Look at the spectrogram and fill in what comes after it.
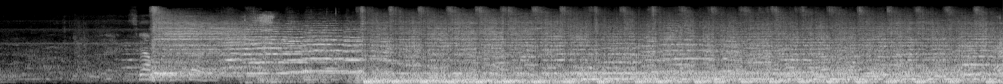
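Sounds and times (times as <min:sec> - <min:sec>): brass band playing lively music: 0:01.4 - 0:10.0.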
